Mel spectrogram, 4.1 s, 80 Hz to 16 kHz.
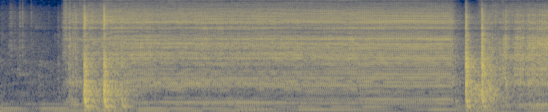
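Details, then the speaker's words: Early BMW E30 power window motor, refitted after disassembly and cleaning: motor hum that drags and drops in pitch, with clunks at start and stop, slowing when the button is held; motor still binding. "So, it still sounds like there's something binding in this motor. Um, it's definitely slowing down as I help hold the um mo uh window button."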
